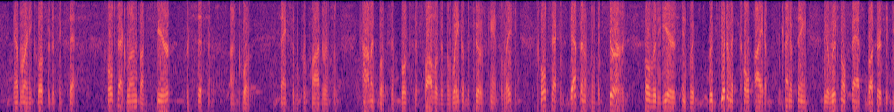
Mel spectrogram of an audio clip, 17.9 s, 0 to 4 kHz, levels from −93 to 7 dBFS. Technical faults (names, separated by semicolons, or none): mu-law and A-law mixed up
